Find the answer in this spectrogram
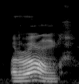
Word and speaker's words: wrong: रॉन्ग, WRONG, रॉन्ग। रॉन्ग mean गलत, RONG, रॉन्ग। Here the first W is silent.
